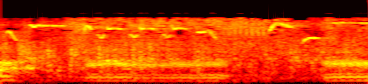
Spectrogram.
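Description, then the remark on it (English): A spaniel on a carriage step snarls and growls in furious rage, snapping at a black skirt above it, loud, in two sustained raspy bursts separated by a brief dip, with faint high chirps in the background. “Then, in a moment, its eager greeting changed to furious rage, and it snapped at the black skirt above it.”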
